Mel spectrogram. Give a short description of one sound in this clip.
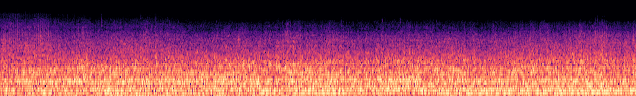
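Several race car engines roar loudly.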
